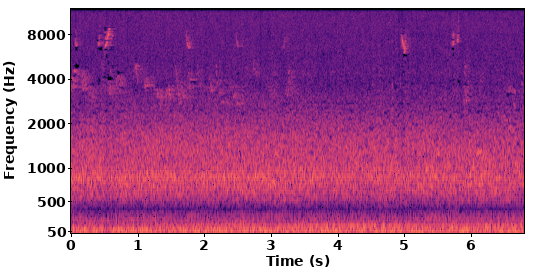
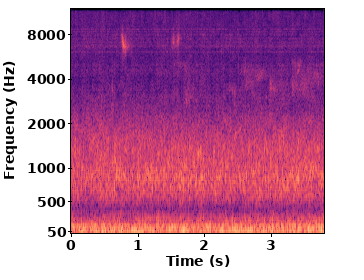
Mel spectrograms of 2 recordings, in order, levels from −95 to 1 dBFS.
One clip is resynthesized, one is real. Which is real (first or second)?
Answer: first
